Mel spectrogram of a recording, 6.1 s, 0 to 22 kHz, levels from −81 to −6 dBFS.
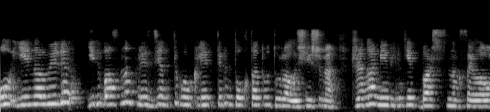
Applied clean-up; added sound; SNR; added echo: neural mask model DeepFilterNet 3.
